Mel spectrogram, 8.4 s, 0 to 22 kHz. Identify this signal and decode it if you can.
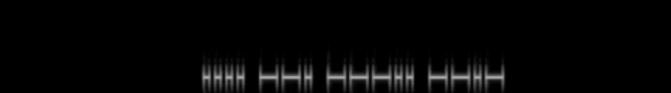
Morse code, heard as a keyed tone, about 17 wpm, 700 Hz. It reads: HG8Q
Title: DXCC-100 Call Signs - 4 Characters - Repeated 3x - 17wpm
